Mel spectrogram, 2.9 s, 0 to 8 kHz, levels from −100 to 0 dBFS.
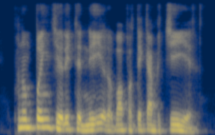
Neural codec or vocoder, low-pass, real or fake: codec, 24 kHz, 1.2 kbps, DualCodec; 7.2 kHz; fake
